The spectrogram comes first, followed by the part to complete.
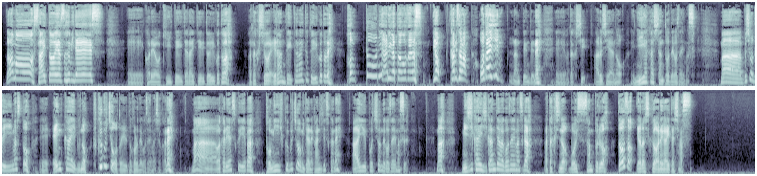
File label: free talk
